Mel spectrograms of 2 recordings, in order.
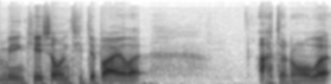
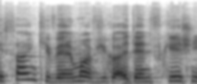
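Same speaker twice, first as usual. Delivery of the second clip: mock sweet cashier; 6 semitones higher, faster than usual.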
